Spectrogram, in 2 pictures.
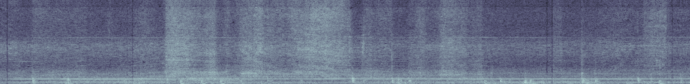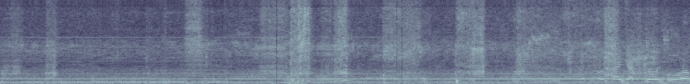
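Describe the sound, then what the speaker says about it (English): A vacuum cleaner runs steadily throughout while cleaning crumbs and dust out of a Glowforge laser cutter, with a constant loud motor drone, a few brief bumps and rattles as the nozzle moves, and a voice speaking intermittently over it. "I'm going to turn on the vacuum again"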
